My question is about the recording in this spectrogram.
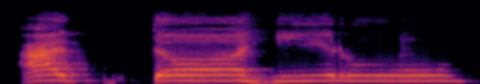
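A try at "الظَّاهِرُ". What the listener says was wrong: Zo, keluarkan ujung lidah, gesekkan zo. Bukan do, jangan ditempelkan, gesek. Zo.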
